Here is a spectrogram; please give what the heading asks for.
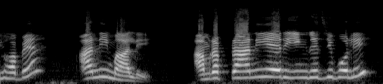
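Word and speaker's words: animale: আনিমালি। আমরা প্রাণী এর ইংরেজি বলি এনিমাল। হ্যা। ইংলিশ ভাষায় কি বলি? এনিমাল। কিন্তু এখানে দেখুন ইতালিয়ান ভাষায় বলা হচ্ছে আনিমালি। মানে কিছুটা কাছাকাছি। এনিমাল আর আনিমালে তাহলে প্রাণী অর্থ ইতালিয়ান ভাষায় কি হবে?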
